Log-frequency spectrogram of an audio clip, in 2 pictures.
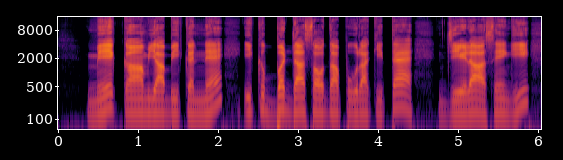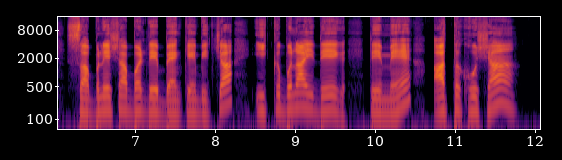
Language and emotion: Dogri, happy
